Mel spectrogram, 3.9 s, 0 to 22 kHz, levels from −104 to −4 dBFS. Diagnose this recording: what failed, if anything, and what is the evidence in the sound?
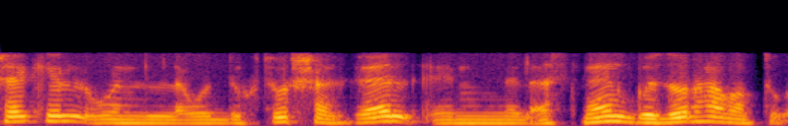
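Throughout, the speech is boxed in below 3.8 kHz, with s sounds turned scratchy and a granular hiss underneath. This is codec damage from a Bluetooth CVSD headset codec, which fits a 64 kbps one-bit delta stream whose adaptive step can't keep up with fast, loud high-frequency detail.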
